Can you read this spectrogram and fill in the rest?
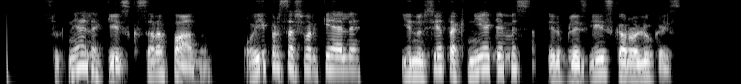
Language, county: Lithuanian, Panevėžys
